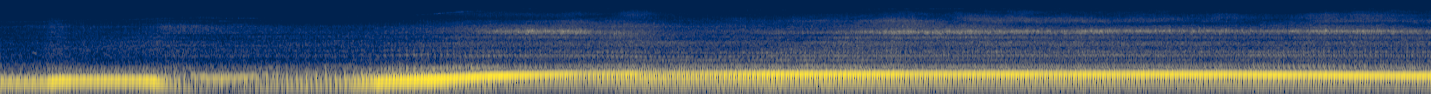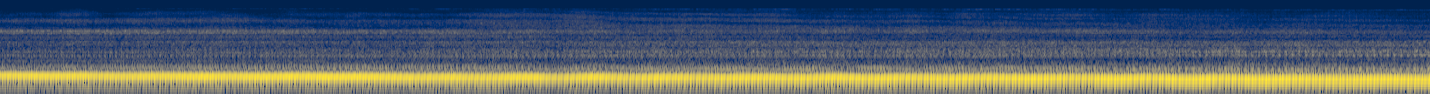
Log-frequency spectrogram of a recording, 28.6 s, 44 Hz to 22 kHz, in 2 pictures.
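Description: Kirovets K-700-class tractor's tuned diesel engine under full load pulling a brake sled. It dips briefly, revs up steeply about three seconds in, and then holds high and steady, with a steady high whine over the engine note.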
